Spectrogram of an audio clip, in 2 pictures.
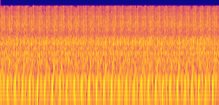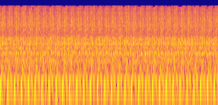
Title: honda novio, first start after a full engine rebuild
